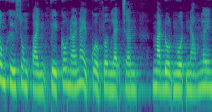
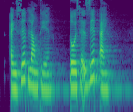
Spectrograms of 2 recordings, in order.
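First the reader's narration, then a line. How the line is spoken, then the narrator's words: Cold female voice. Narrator (Vietnamese): Cô lạnh lùng nói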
